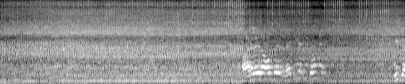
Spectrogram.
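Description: Tractor engines roar loudly under strain.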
